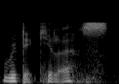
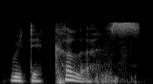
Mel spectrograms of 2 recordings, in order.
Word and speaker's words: ridiculous: yeah and then finally the luss which has got that weak schwa vowel and it ends with a nice hissing s sound so to put all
